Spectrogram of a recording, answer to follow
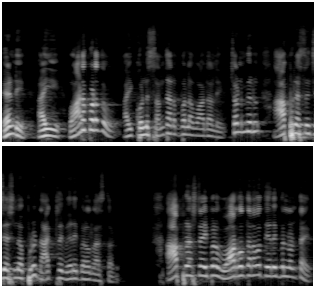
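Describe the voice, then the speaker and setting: Male pastor, high voice, fervent sermon; rhetorical questions, repetition, loud-to-hushed swings. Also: animated, a little fast. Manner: emphatic preaching, repeating phrases, rhetorical questions; swings between loud exclamations and low murmurs.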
